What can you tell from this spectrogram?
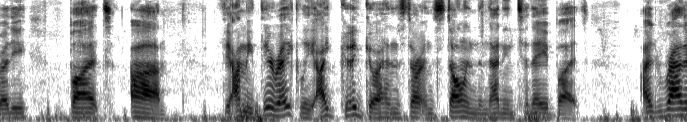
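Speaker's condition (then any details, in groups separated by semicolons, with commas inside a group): No condition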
